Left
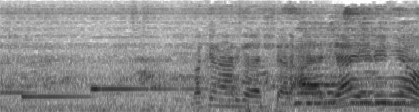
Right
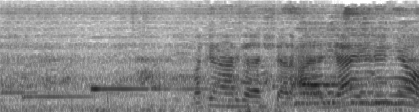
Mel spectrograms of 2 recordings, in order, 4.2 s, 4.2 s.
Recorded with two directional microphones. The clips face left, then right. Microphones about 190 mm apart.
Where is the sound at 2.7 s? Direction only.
15° left (ahead or behind).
